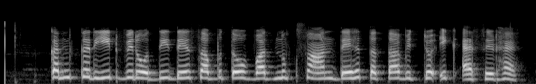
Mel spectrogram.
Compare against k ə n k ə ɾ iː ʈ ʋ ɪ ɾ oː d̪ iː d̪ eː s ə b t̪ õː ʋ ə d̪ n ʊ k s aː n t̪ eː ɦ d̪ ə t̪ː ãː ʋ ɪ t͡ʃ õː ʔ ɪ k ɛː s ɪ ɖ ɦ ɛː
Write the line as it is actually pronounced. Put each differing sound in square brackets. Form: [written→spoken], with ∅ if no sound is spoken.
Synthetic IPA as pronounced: k ə n k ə ɾ iː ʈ ʋ ɪ ɾ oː d̪ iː d̪ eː s ə b t̪ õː ʋ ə d̪ n ʊ k s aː n [t̪→d̪] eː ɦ [d̪→t̪] ə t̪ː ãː ʋ ɪ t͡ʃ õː ʔ ɪ k ɛː s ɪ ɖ ɦ ɛː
